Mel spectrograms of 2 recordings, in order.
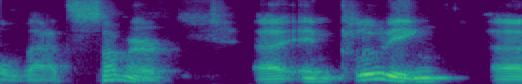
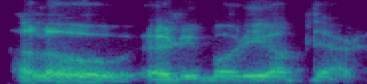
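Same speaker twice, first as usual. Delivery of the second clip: lightly imitating a deep booming visitor calling up the stairs; a hint of a deep stranger's voice calling up from below; 4 semitones lower than usual. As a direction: visitor calls up to the loft in a slightly deeper voice. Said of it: "even deeper than my voice".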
